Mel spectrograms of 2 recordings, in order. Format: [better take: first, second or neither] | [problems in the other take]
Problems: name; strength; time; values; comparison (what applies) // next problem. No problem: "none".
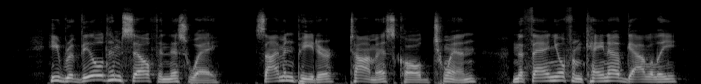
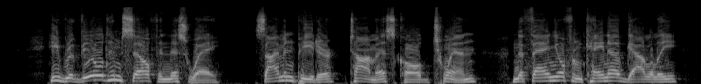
first | distortion; slight; 10% of the sound clipped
